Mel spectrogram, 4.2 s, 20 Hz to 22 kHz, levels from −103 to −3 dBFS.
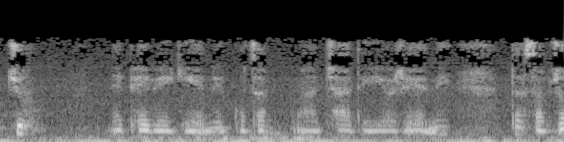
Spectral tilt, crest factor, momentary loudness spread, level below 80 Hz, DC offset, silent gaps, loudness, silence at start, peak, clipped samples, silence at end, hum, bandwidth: -3 dB/octave; 20 dB; 11 LU; -36 dBFS; under 0.1%; none; -29 LUFS; 0 s; -8 dBFS; under 0.1%; 0 s; none; 8.4 kHz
